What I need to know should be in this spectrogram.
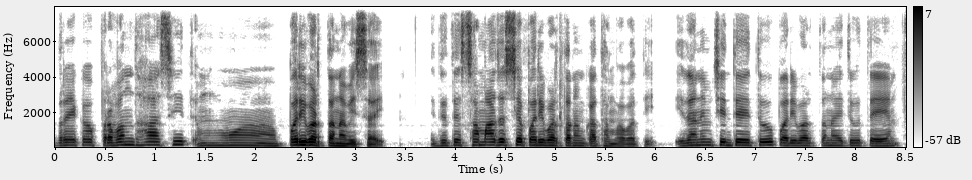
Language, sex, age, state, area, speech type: Sanskrit, male, 18-30, Odisha, rural, spontaneous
